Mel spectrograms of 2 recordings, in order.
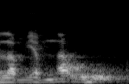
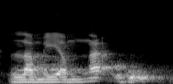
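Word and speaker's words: لم يمنعه: Yaitu kalau ada ibu pegang bukunya bapak, itu bukan bacanya lam yamna'hu, tapi disukun lam yamna'hu, itu yang benar, karena huruf lam dalam bahasa Arab itu menjazmkan kata setelahnya, membuat kata setelahnya itu sukun.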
